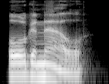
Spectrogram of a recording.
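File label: "organelle", British English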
